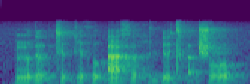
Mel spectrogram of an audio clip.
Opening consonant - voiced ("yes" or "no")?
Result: yes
